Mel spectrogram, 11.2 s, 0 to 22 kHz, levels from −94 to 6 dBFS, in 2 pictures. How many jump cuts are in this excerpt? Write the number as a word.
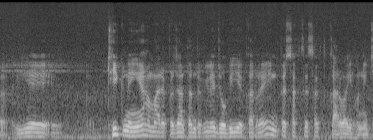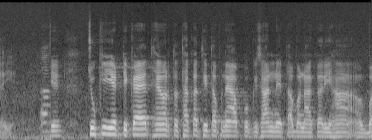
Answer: one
